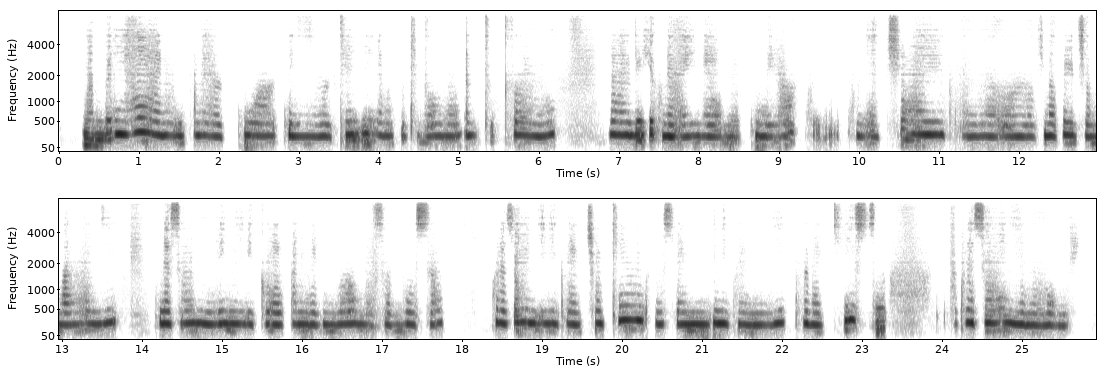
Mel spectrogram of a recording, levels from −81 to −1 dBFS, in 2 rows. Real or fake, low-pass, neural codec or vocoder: fake; 7.2 kHz; codec, 44.1 kHz, 0.9 kbps, DAC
